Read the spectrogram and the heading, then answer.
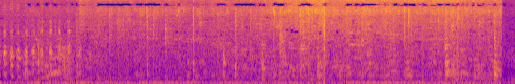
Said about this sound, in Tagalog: Ginisa ko nga muna dyan ang luya, sibuyas at bawang.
